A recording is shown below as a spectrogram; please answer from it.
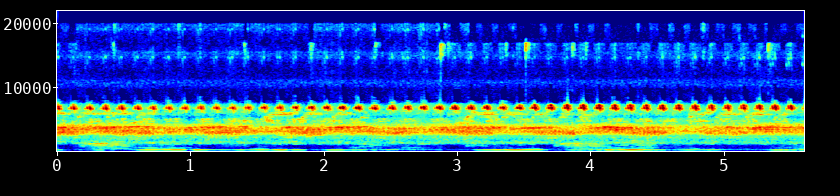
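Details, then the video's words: Insect sound captured at a residence, an even, high shrill buzzing with rapid metronomic pulses, over which low hooting tones and short chirpy bursts come in irregular clusters. "Sound Of Insect In My Place"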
